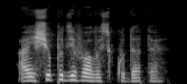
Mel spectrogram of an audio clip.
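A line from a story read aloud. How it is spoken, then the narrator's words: Grumbling. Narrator (Russian): проворчал Сенюхин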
